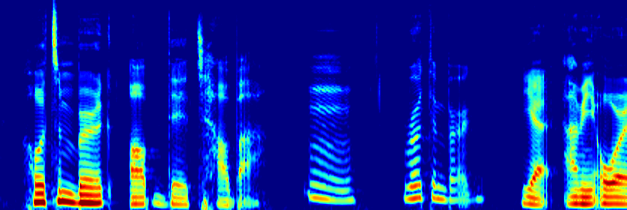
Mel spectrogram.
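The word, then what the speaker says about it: Rothenburg: it's blowing up social media but it's it's pronounced hozenberg um yeah I mean or if you're American it's Rothenberg after Tauber yeah uh but it's kind of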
